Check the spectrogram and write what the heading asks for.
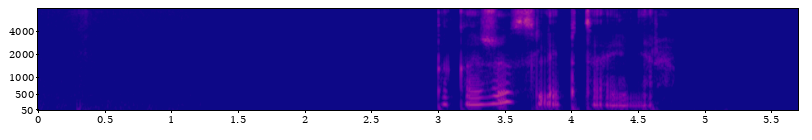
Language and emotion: Russian, sad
